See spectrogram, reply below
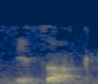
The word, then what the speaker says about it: Yitzhak: Either way, how would you say that name if it was applied to somebody today, a Jew in Israel? What's that? Yitzhak. Yitzhak Rabin is Isaac Rabin.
